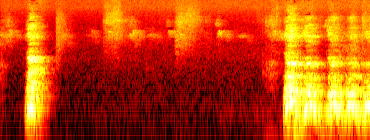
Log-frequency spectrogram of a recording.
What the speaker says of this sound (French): Oh, il m'agace ce chien.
